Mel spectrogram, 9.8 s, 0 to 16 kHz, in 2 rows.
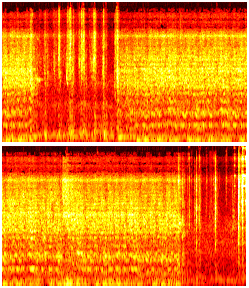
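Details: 1972 Chevy C10 truck, cold start: starter grinds in a steady rhythm for several seconds before the engine finally catches; slow, hard start with extended cranking.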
